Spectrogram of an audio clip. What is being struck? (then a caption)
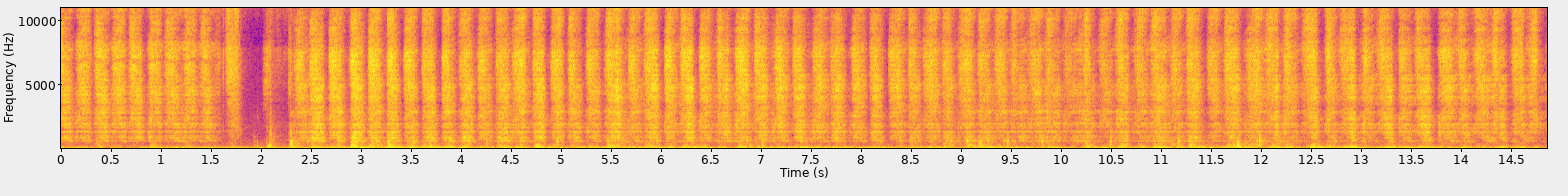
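Wooden colored pencil on a paper sheet. A green wooden colored pencil scratches and rubs across a white paper coloring sheet in quick strokes, filling in a letter. A steady run of dry, bright, scratchy rasps continues throughout, with a brief break near the two-second mark.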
